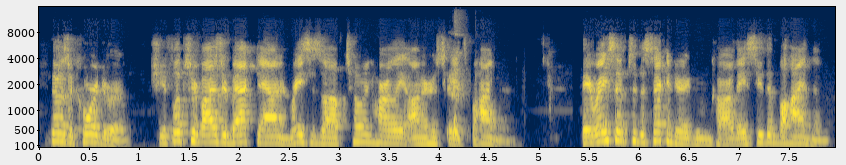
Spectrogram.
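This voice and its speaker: Male stage-directions reader, slightly high voice, scripted narration, lo-fi online call sound. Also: lively intonation, quick pace, bright, forceful tone. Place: indoors, on a video call. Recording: dull video-call audio.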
